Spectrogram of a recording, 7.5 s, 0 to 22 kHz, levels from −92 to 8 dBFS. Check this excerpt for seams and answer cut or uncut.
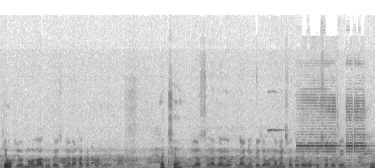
uncut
